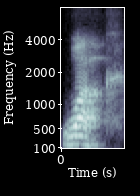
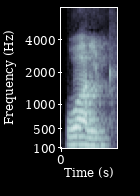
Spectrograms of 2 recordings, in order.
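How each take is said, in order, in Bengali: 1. এই শব্দে L ধ্বনিটি নীরব থাকে। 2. এই শব্দে L ধ্বনিটি উচ্চারিত হয়। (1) "কিন্তু উচ্চারণটা হবে ওয়াক" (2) "এল আমরা যদি উচ্চারণটা করি তাহলে শব্দটা হয় ওয়াল্ক"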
